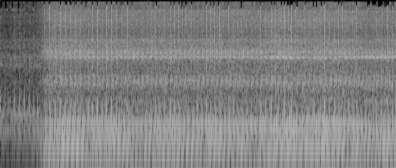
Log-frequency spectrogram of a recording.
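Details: Ryobi two-stroke string trimmer after L screw turned counterclockwise and idle raised: catches and holds a steady buzzing note with even exhaust rattle, running smoothly.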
